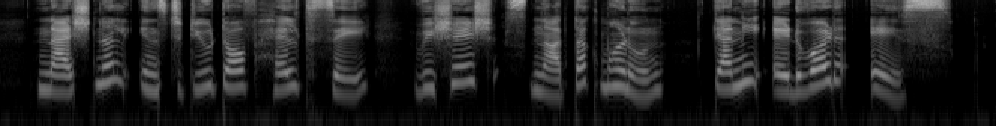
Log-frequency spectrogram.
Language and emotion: Marathi, neutral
